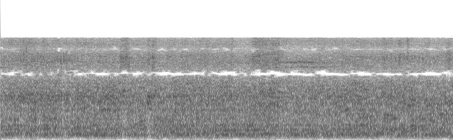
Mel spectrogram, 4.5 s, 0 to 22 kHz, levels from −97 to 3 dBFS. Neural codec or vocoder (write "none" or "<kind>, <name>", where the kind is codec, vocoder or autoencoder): none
